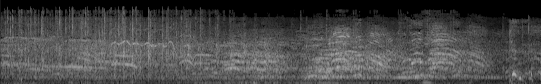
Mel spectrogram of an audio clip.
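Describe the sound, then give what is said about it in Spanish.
Residents of apartment blocks chant a single word in unison, loud rhythmic group shouting mixed with clapping and scattered cheers that swell in the middle and ease off toward the end. “empezó a gritar todos los bloques que estaban al unísono, multa, multa.”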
